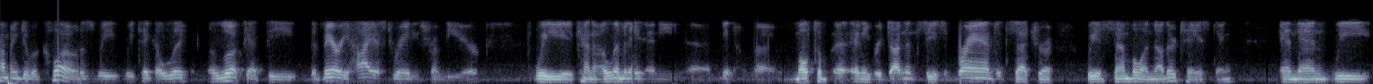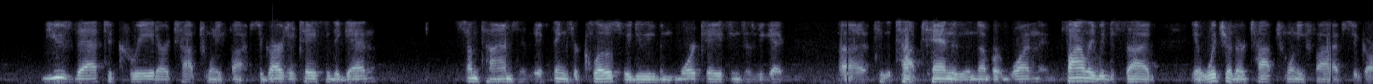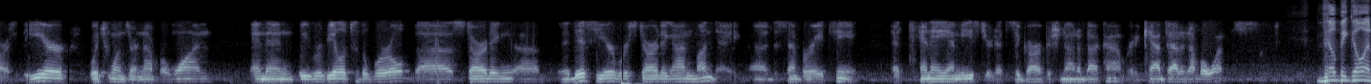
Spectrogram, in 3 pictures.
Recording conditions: phone line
